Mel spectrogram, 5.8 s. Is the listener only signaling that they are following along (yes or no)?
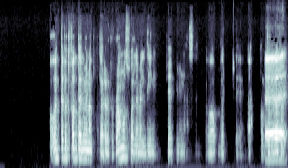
no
